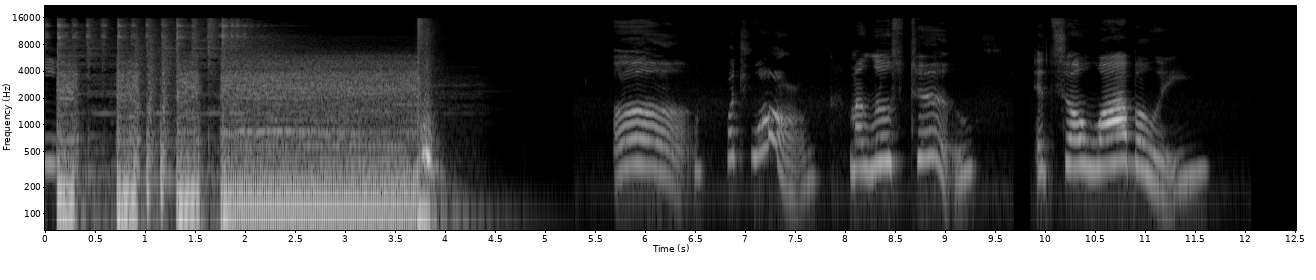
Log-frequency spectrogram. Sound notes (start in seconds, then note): 0.7 dramatic music; 3.7 loud swoosh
